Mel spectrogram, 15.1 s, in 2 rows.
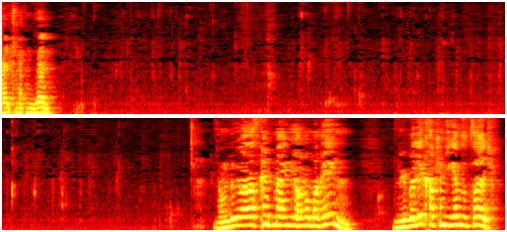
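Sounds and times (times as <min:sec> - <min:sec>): man chewing chicken wings: 0:00.0 - 0:10.8.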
